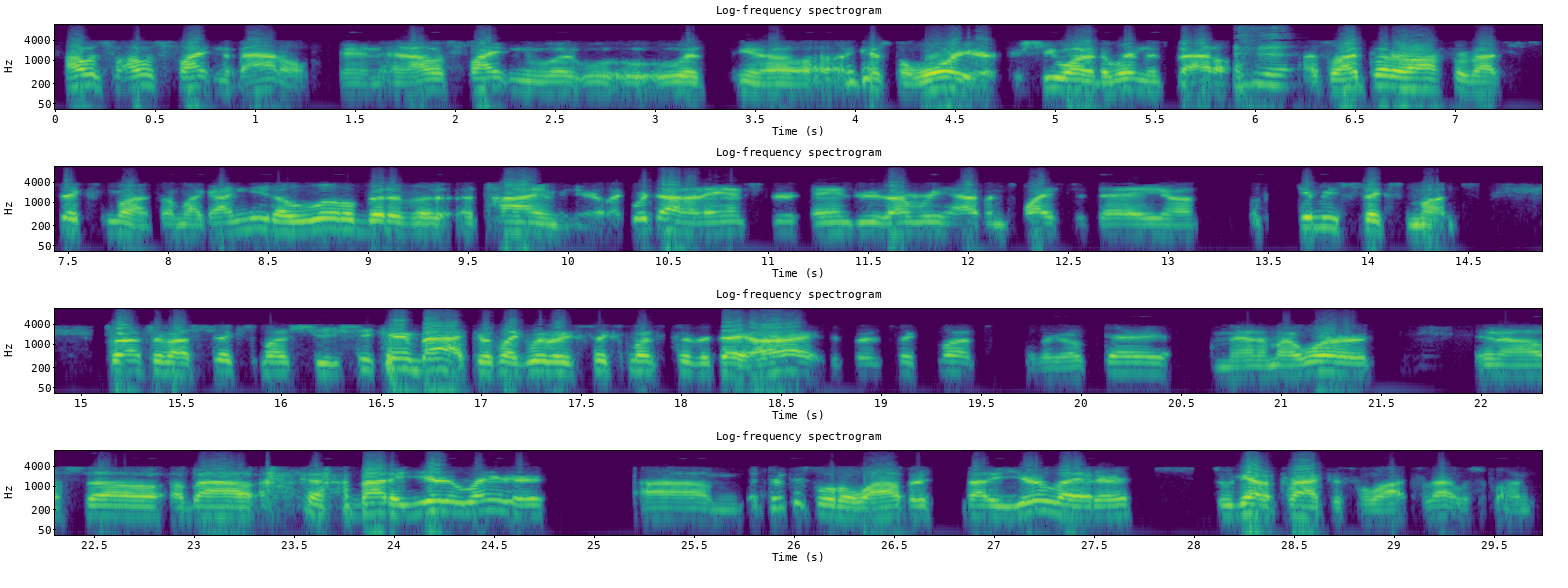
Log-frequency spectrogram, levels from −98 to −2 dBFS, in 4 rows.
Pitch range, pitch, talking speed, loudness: 120-160 Hz, 135 Hz, 255 wpm, -22 LUFS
